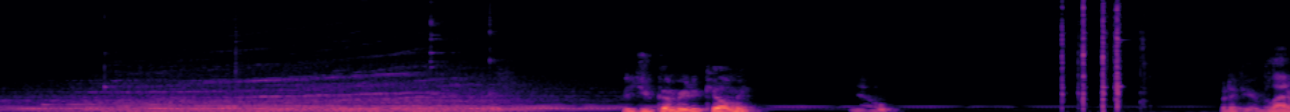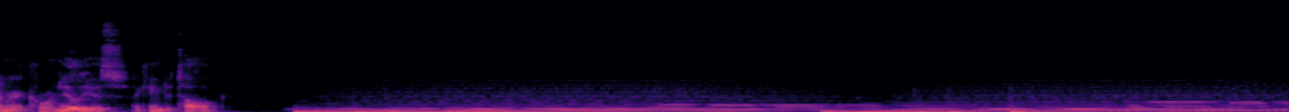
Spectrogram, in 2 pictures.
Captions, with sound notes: - Did you come here to kill me? - No. (gun cocks) But if you're Vladimir Cornelius, I came to talk. (slow introspective music)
